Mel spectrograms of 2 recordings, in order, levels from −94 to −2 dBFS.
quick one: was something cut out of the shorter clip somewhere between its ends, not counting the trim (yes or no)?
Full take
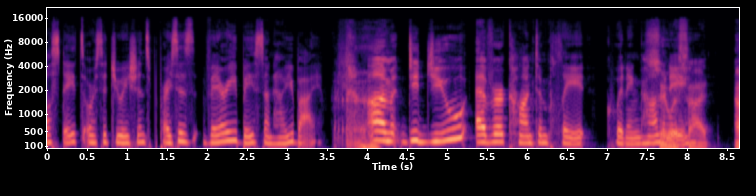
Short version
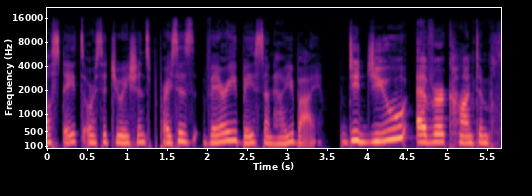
yes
